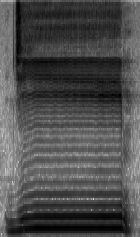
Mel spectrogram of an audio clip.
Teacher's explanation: এর মাখরাজ হলো জিহ্বার মধ্যখান, তার বরাবর উপরের তালুর সঙ্গে লাগিয়ে উচ্চারিত হয়।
